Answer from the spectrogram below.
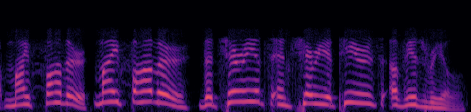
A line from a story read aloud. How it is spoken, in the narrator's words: Elisha saw it and cried out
